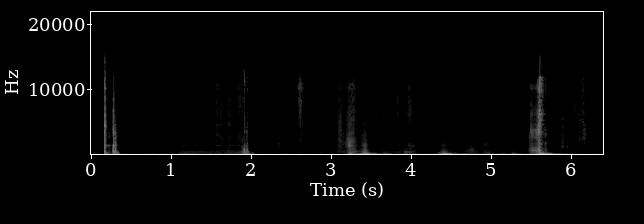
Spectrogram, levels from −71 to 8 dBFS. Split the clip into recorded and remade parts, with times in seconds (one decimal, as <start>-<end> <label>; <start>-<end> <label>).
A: 0.0-1.1 recorded; 1.1-1.9 remade; 1.9-2.4 recorded; 2.4-5.6 remade; 5.6-6.4 recorded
